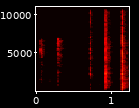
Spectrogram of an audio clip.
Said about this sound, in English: Clap.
